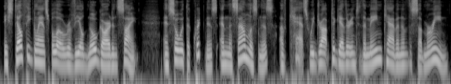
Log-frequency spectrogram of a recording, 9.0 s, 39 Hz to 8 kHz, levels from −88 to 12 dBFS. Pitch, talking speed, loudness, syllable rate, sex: 145 Hz, 195 wpm, -21 LUFS, 5.5 syllables/s, male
